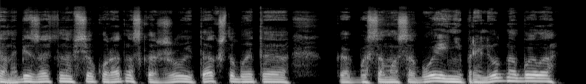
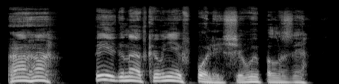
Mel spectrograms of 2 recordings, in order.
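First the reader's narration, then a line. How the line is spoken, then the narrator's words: Mocking snort. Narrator (Russian): хмыкнул Соловьев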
